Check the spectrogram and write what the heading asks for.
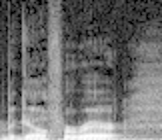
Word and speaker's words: Miguel Ferrer: Guy gets shot up, and that's where the junior executive, whose name is Morton, this is his last name, he's played by Miguel Ferreira, who's from Twin Peaks. I butchered his name probably. Miguel Ferrer.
